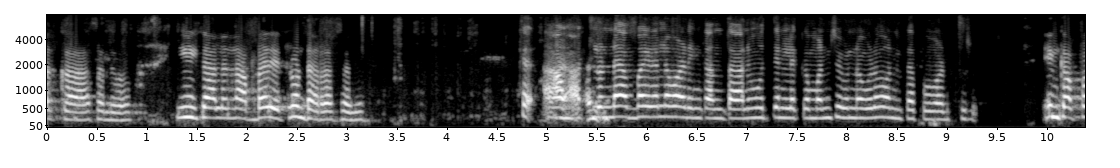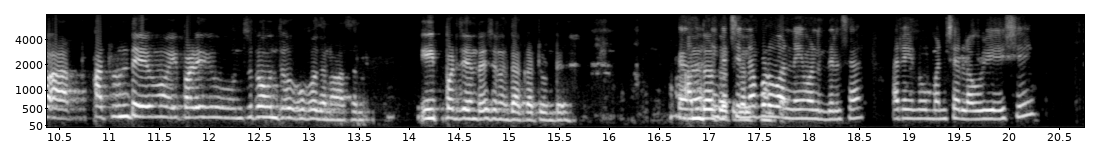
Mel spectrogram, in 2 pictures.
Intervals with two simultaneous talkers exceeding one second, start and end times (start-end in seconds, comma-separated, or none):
none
